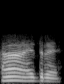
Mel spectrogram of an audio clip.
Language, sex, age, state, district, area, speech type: Kannada, male, 18-30, Karnataka, Dharwad, rural, conversation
